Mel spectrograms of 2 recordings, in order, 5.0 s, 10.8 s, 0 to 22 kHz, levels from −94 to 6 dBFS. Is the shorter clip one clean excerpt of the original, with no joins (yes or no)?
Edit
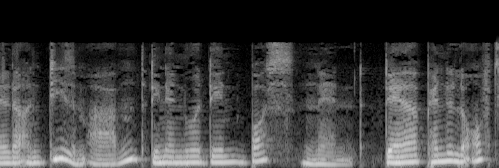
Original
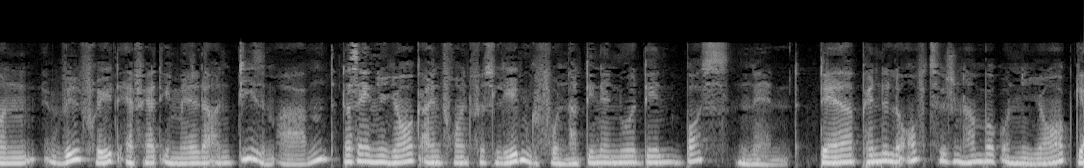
no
